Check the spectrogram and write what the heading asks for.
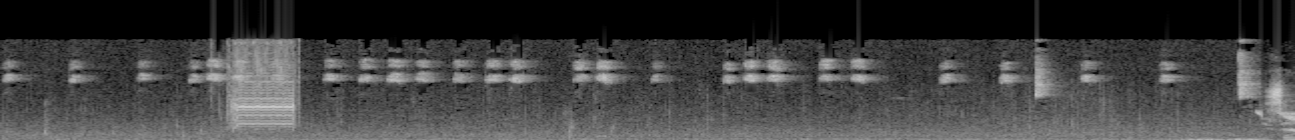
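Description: Rainforest insect chorus: a high-pitched chirp repeating several times a second, with a short, loud buzzy animal call about a second and a half in.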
